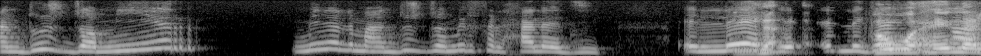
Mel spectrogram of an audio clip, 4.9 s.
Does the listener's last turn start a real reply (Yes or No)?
Yes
